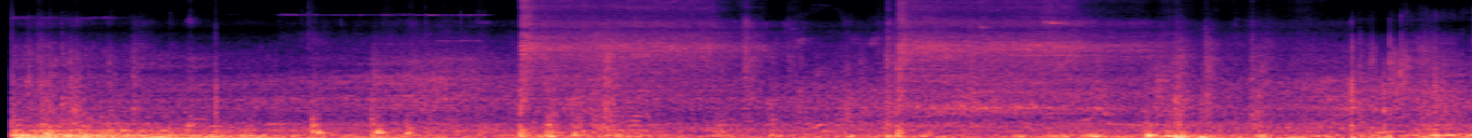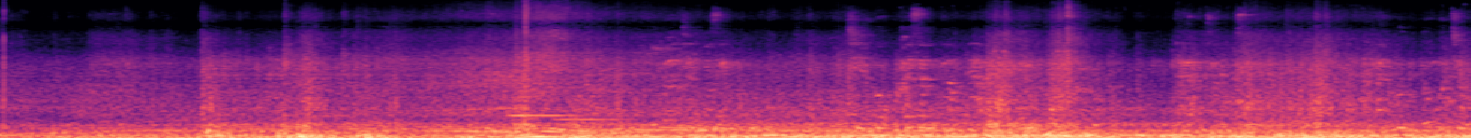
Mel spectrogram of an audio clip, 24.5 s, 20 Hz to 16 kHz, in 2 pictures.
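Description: Cabin sound of a Woojin Apollo 1100 electric city bus in motion: a steady low road and drivetrain rumble with rattles from the body and fittings. Two hissing noises about four and seven seconds in, and the rumble grows louder from about halfway as the bus picks up speed.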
